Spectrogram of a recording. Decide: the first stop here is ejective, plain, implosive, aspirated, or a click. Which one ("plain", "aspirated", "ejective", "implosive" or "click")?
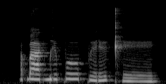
implosive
